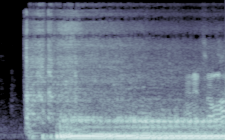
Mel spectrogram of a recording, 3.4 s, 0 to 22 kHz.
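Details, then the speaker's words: Toyota MR2, cold start after new fuel pump and coil: catches, then lumpy uneven beat with a stumble; one cylinder missing, leads still pending. "so it sounds like it's missing on a hole we might just let it warm up a little bit and see how it goes"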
